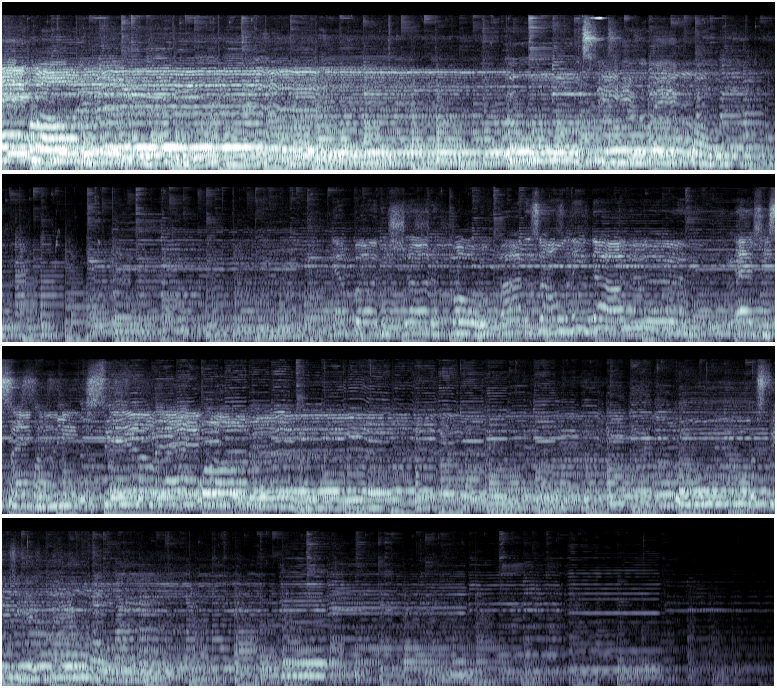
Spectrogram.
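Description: A bluegrass-based Americana band plays live on acoustic guitar, upright bass, banjo and fiddle. About seven seconds in the music drops to a quieter passage, which fades out near the end.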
